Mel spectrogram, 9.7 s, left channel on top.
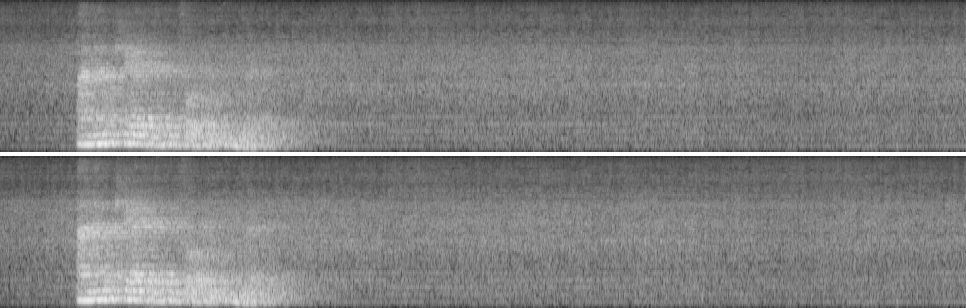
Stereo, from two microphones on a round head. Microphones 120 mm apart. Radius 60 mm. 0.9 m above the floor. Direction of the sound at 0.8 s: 50° right (ahead or behind).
